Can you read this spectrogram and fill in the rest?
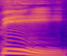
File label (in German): "B geschlossen", Navigation; DISTEFORA Navigation; Mobile Navigator Notebook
